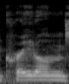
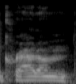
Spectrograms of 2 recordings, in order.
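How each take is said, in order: First: "kratom" said as KRAY-tum; long A pronunciation. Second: "kratom" said as KRAD-um; short A pronunciation. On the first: Vlogger showing viewers one variant, "kratom" as KRAY-tum. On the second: Vlogger showing viewers the other variant, "kratom" as KRAD-um. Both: Shown as a demonstration. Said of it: "some people say kratom".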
